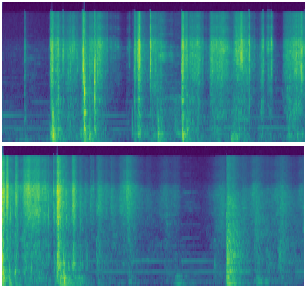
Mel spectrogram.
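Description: Newspaper being handled right at the microphone: a run of paper rustles and sharp thumps, about seven loud ones, with background music holding steady tones beneath.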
